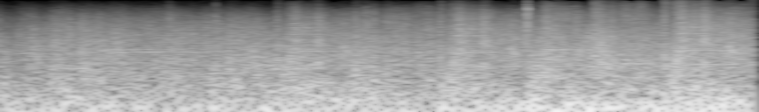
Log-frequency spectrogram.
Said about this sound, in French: Puis, dans un rugissement assourdissant, les canons tonnent, libérant une salve dévastatrice.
